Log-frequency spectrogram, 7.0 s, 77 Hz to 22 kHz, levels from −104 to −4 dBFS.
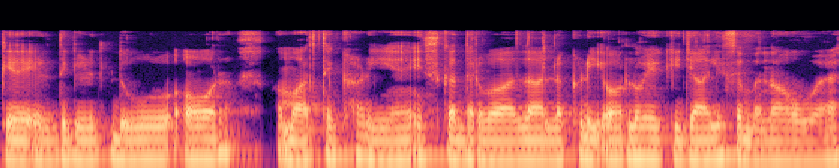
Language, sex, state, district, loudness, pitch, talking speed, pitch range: Hindi, male, Delhi, New Delhi, -16 LUFS, 100 Hz, 180 wpm, 95-105 Hz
